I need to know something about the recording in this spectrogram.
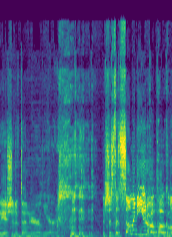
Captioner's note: laughs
